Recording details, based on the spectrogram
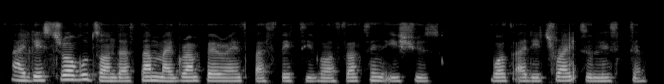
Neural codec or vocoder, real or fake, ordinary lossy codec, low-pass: codec, 16 kHz, 4.8 kbps, FACodec; fake; none; none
